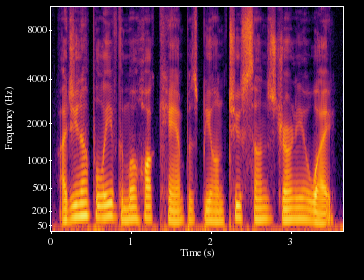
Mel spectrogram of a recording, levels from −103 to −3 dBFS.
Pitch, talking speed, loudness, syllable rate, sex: 120 Hz, 215 wpm, -18 LUFS, 5.3 syllables/s, male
